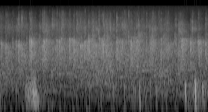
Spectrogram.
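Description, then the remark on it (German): An audience applauds steadily to welcome a technology journalist onto the stage at a session, a dense wash of many hands clapping at once that holds at an even level for the whole stretch, with no voices standing out. “Einen großen Applaus”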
